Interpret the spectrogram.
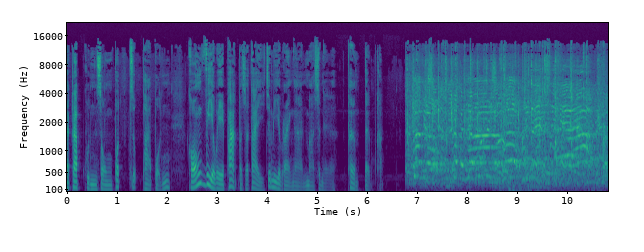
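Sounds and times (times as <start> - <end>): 
speech: 0.0 - 9.8
crowd cheering at a polling station: 6.8 - 10.8.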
